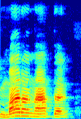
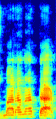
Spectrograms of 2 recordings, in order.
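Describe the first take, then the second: First: The stress is on the second-to-last syllable. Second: The stress is on the final syllable. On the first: This is how evangelical Christians say it. "como dizem os irmãos nossos, evangélicos ou protestantes" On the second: This is how Catholics say it. "colocamos a tônica na última sílaba"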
